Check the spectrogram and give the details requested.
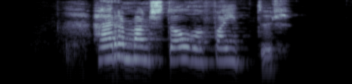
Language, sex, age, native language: Icelandic, female, 8, Icelandic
